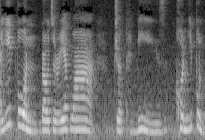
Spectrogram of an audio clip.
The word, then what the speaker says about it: Japanese: เรา จะ เรียก ว่า Japanese คน ญี่ปุ่น ก็ เหมือน กัน นะ Japanese เน้น ที่ neese เหมือน chines Japanese โอเค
